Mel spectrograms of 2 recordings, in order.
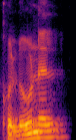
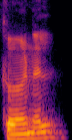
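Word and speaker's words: colonel: And let's say pronunciation, it is not colonial, it's kernel, it's not salmon, salmon, it's not subtle, it is subtle.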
